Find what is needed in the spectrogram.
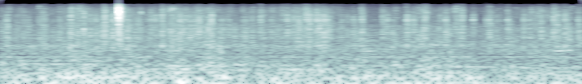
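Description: Steady engine drone and road noise inside a semi truck's cab while driving, with a single brief click about a second in.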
